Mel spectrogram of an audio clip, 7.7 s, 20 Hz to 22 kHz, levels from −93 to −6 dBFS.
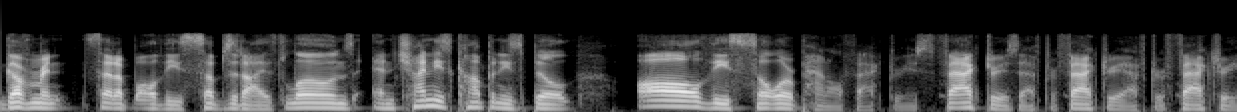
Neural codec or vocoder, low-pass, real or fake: none; 7.2 kHz; real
